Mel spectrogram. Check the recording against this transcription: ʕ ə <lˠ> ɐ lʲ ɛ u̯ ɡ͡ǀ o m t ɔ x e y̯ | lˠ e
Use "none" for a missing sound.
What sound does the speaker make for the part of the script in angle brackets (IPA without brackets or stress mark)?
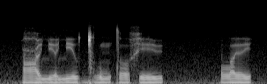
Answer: lʲ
